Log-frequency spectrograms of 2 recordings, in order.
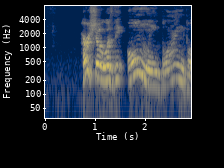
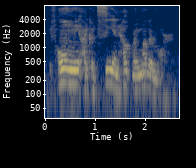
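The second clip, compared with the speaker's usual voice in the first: ordinary delivery, nothing marked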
